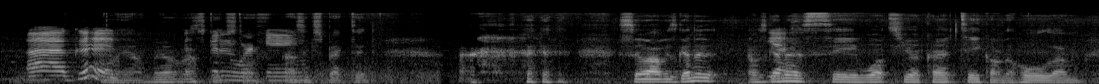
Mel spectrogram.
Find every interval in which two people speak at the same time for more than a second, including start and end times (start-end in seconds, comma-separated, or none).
1.8-3.1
